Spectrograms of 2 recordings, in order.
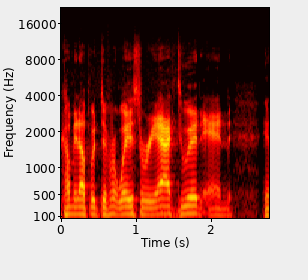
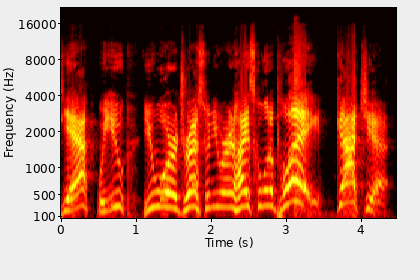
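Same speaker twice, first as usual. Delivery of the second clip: mocking; 11 semitones higher, 10 dB louder than usual. Mocking the media's retort.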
